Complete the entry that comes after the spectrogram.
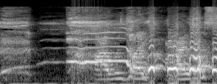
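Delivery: very high, loud laughing yell; shrieking with laughter; laughing outraged shriek. Real, not acted. Furious upset reaction.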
